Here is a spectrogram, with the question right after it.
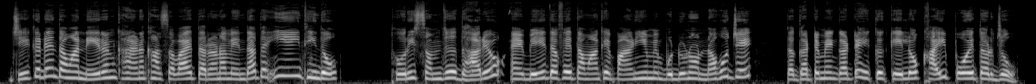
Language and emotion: Sindhi, angry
